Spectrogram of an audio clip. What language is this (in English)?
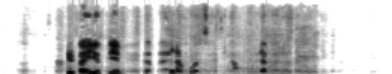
Swahili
